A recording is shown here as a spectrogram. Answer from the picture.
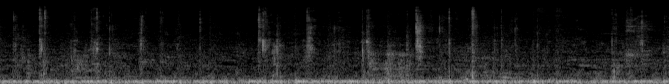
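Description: Two people chewing and biting soft chitoi pitha rice-flour pancakes with mashed vorta: irregular wet mouth clicks and smacks. Under them runs a steady low drone from a tractor ploughing a nearby field.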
